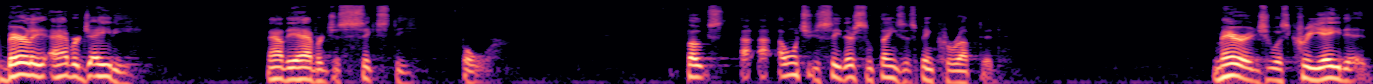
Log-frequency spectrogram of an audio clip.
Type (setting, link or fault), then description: setting, large echoing room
